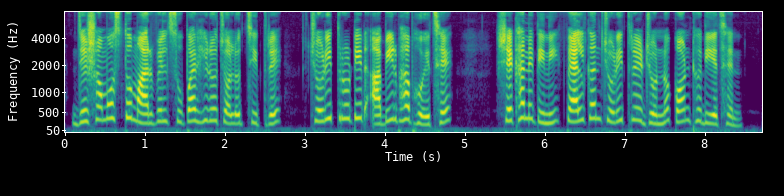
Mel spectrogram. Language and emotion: Bengali, neutral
